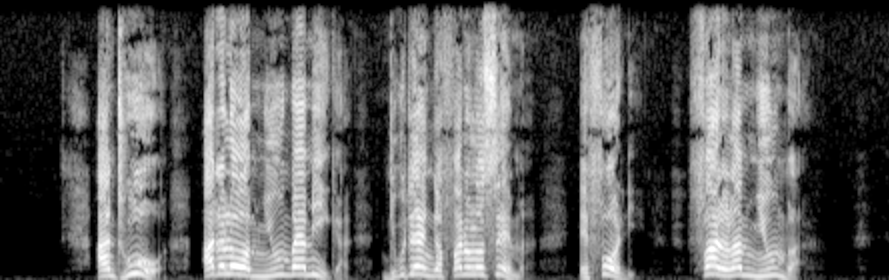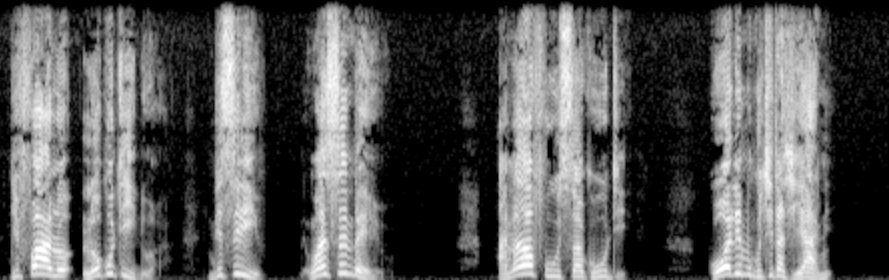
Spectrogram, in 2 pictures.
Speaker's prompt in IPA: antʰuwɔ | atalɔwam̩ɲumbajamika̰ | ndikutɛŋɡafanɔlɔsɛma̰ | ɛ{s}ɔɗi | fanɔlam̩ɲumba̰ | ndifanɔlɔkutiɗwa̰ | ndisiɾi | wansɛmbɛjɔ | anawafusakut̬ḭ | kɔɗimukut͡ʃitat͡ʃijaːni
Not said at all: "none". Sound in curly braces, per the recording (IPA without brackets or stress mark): f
